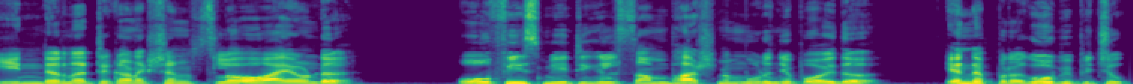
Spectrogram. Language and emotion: Malayalam, angry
